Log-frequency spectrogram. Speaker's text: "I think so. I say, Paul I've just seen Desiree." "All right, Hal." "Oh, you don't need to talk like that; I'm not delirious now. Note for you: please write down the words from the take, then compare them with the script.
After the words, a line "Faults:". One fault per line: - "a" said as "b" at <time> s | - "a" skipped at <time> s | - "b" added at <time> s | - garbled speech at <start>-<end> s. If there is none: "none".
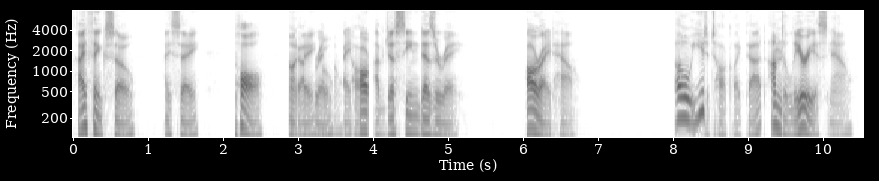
"I think so. I say, Paul [garbled] I've just seen Desiree." "All right, Hal." "Oh, you to talk like that; I'm delirious now.
Faults:
- garbled speech at 2.9-3.9 s
- "don't need" skipped at 8.4 s
- "not" skipped at 9.4 s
